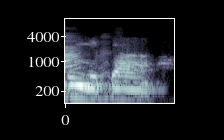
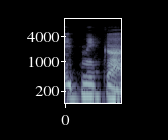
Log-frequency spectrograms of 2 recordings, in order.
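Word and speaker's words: 입니까: One Nara Saram imnika. Saram imnika. Nara imnika. Imnika bukan ibnika ya. Ini dibacanya im.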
